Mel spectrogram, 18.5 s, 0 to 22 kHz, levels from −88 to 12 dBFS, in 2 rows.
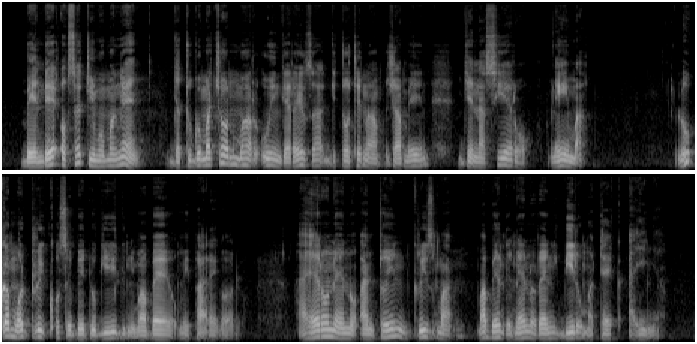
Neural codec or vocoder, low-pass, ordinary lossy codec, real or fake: vocoder, 44.1 kHz, 128 mel bands every 512 samples, BigVGAN v2; none; none; fake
